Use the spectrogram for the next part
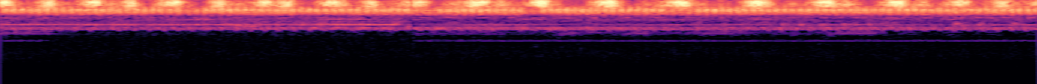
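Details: A shrill insect chorus of crickets in the night forest, pulsing evenly, with a thin sustained tone that drops out briefly around four seconds and then resumes.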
